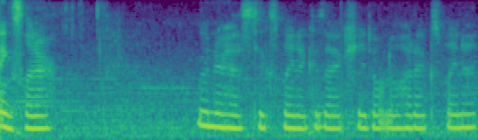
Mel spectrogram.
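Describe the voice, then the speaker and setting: A woman speaks at a fairly quick pace in a fairly high pitch, her dark, mellow tone held to a monotone, flat intonation. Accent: slight Southern US. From US Deep South. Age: 20s. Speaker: artist livestreamer. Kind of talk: casual livestream chat while painting. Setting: livestream. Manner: casual, chatty.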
